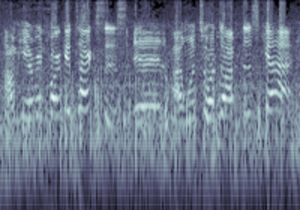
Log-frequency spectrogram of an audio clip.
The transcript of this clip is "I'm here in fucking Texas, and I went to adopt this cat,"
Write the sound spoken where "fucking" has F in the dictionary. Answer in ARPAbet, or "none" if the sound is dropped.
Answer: P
